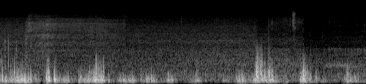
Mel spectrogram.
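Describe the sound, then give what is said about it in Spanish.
Cold wind blows outdoors, rumbling in uneven low gusts against the microphone with a rustling, hissing edge, steady throughout and with no voices. “Ahí está el viento.”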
